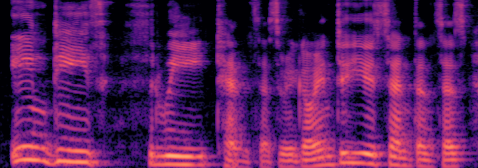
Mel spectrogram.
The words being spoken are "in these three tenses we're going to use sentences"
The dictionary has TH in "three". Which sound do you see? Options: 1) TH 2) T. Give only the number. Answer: 1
